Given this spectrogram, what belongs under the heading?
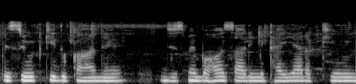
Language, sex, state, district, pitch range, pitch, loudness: Hindi, female, Uttar Pradesh, Lalitpur, 165-180 Hz, 170 Hz, -15 LUFS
